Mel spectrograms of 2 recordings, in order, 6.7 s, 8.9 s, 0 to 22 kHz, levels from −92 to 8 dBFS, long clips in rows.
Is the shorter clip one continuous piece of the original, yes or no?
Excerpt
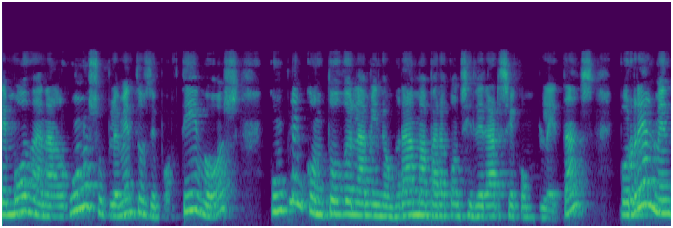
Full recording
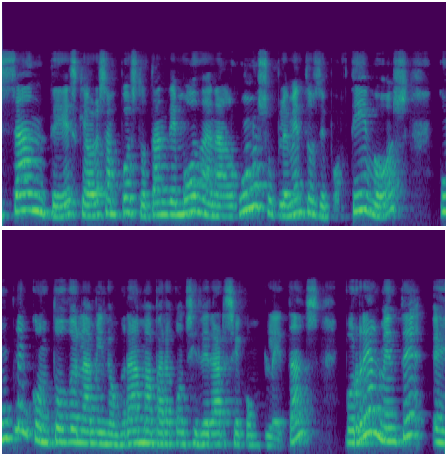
yes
